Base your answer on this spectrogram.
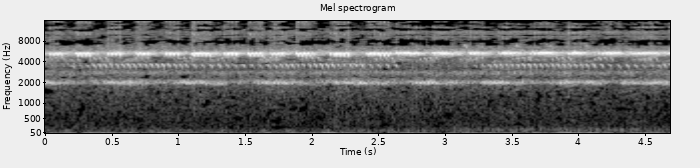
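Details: Crickets chirping: a steady high, shrill trill runs throughout, over a lower rhythmic chirping that pulses in short bursts about every half second. No other sounds intrude.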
